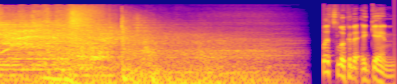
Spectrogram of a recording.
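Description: A huge creature lets out a loud, rumbling roar that slowly fades.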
